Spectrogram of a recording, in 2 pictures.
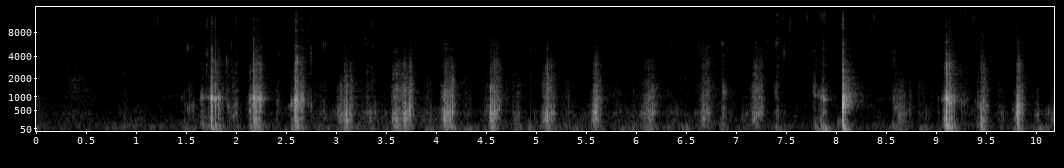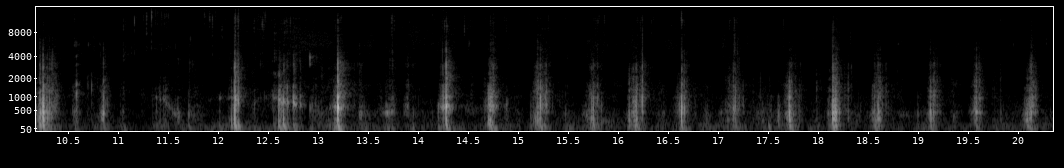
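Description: Close-up crunching and chewing of a dry, crisp white snack. There is near quiet for the first second and a half, then steady crunches at about two a second.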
